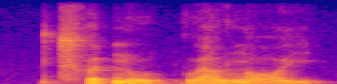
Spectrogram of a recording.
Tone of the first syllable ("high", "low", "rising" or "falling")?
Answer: high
